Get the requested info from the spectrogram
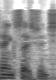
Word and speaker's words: TANGCISON: If you need a home video LED video projector, Tangsison, which I believe it looks like that's how it's pronounced, Tangsison, T-A-N-G-C-I-S-O-N, has their home projector 3300.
